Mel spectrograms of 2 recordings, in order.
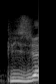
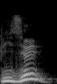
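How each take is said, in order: First: The middle consonant is aspirated with a breathy h. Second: The middle consonant is plain without breathy h. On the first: The speaker calls it wrong. "발음이 잘못됐습니다. 빚을 아니고" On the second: The speaker calls it right. "빚을 지으십니다. 히읗이 아니고"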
